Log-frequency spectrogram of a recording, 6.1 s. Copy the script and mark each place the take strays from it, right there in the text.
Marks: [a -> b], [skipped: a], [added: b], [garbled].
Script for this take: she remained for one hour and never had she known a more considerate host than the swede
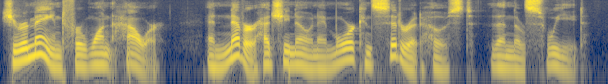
she remained for one hour and never had she known a more considerate host than the swede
